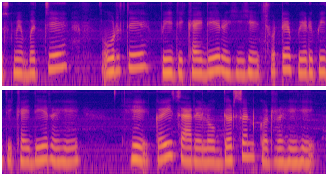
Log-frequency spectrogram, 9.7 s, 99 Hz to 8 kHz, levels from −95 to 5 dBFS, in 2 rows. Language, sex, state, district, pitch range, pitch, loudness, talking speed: Hindi, male, Uttar Pradesh, Muzaffarnagar, 190-220 Hz, 200 Hz, -30 LUFS, 130 wpm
